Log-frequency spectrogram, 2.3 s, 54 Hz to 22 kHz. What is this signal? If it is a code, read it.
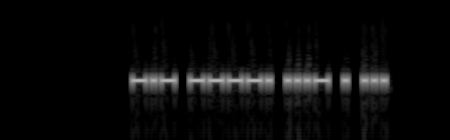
Morse code, heard as a keyed tone, about 46 wpm, 700 Hz. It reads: K9VES
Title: USA Call Signs - 5 Characters - 6x Character Spacing - 50wpm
